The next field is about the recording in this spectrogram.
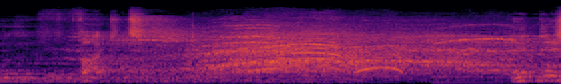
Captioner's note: audience cheers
